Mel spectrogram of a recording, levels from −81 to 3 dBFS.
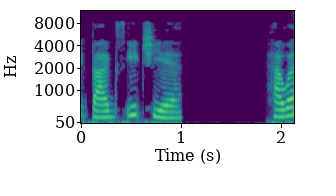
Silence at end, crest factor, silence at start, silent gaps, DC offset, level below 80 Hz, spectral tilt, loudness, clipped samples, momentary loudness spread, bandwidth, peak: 0 s; 18 dB; 0 s; 1.71-1.75 s; under 0.1%; -44 dBFS; -5 dB/octave; -22 LUFS; under 0.1%; 4 LU; 8.8 kHz; -4 dBFS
